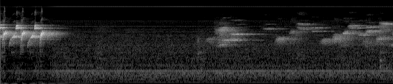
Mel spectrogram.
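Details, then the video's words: European goldfinch from Jagodina, Serbia: a loud burst of bright twitter, a short pause, then softer rambling chirps and tinkling notes in an irregular run; faint steady hum in the background. "Stiglic-Jagodina 5"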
